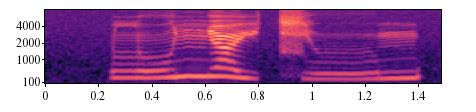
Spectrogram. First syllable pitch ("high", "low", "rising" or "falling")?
rising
